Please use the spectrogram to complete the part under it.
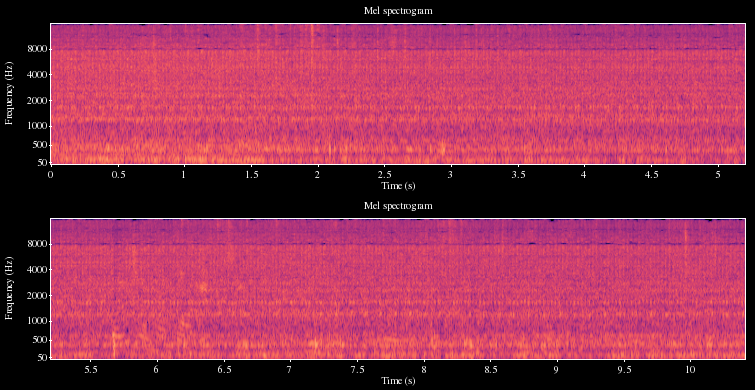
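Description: An open vehicle's engine rumbles steadily as it drives along.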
